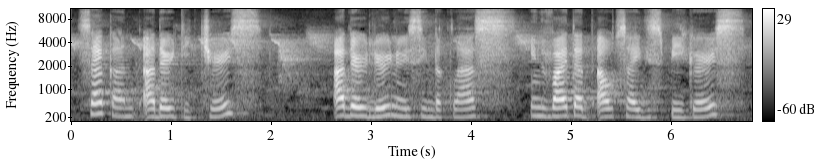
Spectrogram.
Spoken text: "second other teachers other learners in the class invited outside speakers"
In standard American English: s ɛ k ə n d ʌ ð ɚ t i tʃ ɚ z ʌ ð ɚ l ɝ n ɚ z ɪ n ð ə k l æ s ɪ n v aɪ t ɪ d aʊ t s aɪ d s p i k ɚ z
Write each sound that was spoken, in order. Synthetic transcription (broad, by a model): s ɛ k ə n d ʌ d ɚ t i tʃ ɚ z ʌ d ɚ l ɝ n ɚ s ɪ n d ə k l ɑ s ɪ n v aɪ t ɪ d aʊ t s aɪ d s p i k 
